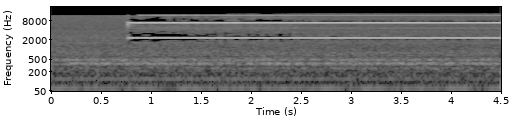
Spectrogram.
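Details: Electrohome AM clock radio, power off, meter in continuity-tone mode across the tuning capacitor plates: a steady high-pitched tone that holds without a break. Dead short at zero ohms; the shorting plate has not yet been found.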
